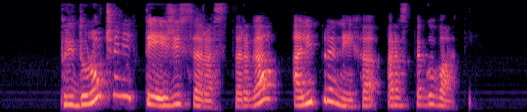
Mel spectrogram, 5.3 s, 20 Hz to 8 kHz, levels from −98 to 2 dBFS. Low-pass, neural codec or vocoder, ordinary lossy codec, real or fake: 7.2 kHz; none; MP3, 48 kbps; real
